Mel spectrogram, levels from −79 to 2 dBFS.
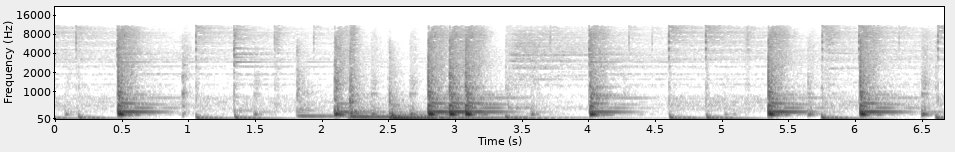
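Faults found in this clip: MP3 compression throughout the music: nothing above 11.2 kHz, plus a watery swirl a plain low-pass wouldn't cause. Likely a low-bitrate encode, consistent with 48 kbps.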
